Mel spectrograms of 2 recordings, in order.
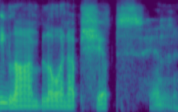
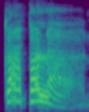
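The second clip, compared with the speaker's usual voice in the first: calling out; 13 semitones higher, 8 dB louder than usual. Real, not acted. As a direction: belt it out like a mic check. Calls out loudly, mic check.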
